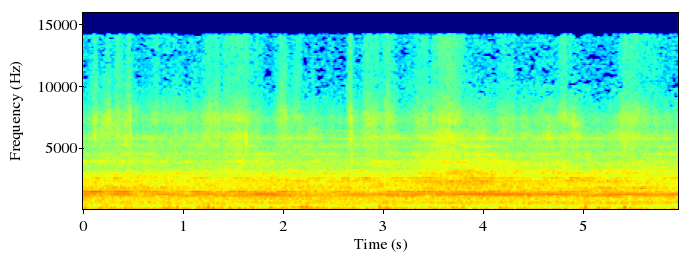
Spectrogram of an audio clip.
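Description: Jet airliner's engines running as it rolls along the runway: a steady rumble with a high, even whine over it.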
